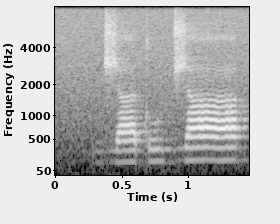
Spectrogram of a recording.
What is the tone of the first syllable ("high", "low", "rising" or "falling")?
low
